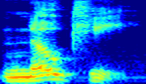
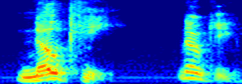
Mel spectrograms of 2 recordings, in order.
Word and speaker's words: gnocchi: It says that word that I pronounced a while ago is pronounced Noki. Noki. Without the G. Noki. Yeah. It's in Italian.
